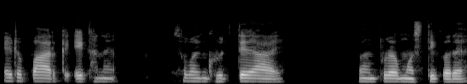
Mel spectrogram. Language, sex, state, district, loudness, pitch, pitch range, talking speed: Bengali, male, Jharkhand, Jamtara, -24 LUFS, 140 Hz, 135-145 Hz, 140 wpm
